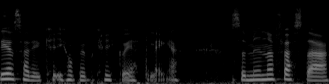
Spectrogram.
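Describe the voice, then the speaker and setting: A woman at medium pitch, an ordinary speaking voice with ordinary pitch variation. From Sweden, Malmö (Skåne). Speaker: model and fashion designer. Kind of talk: casual interview.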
